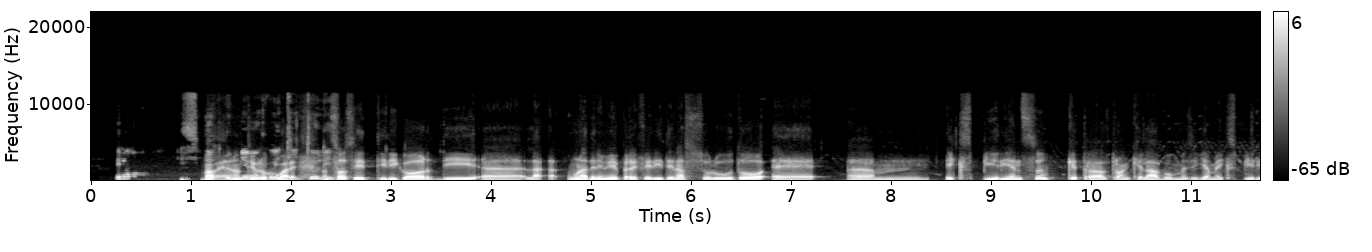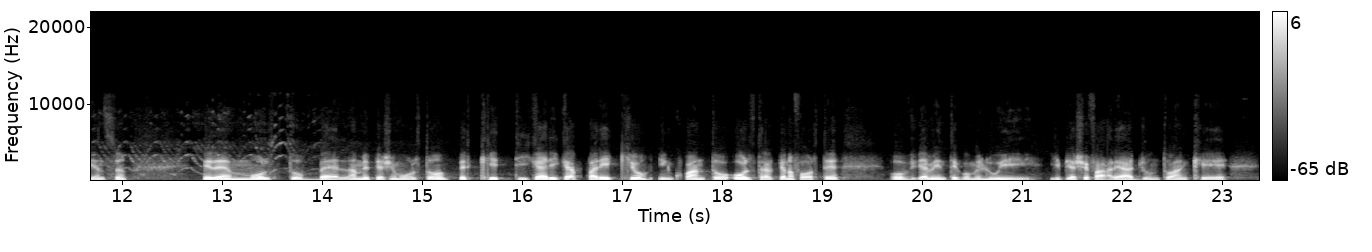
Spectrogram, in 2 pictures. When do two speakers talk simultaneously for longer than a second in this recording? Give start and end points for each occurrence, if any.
1.1-2.5

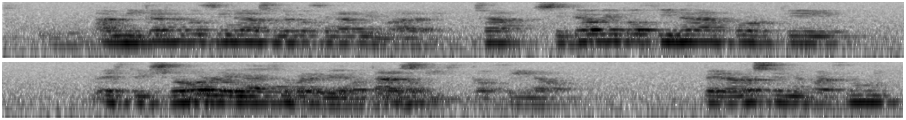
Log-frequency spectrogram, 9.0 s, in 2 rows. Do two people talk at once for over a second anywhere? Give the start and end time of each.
5.4-6.7

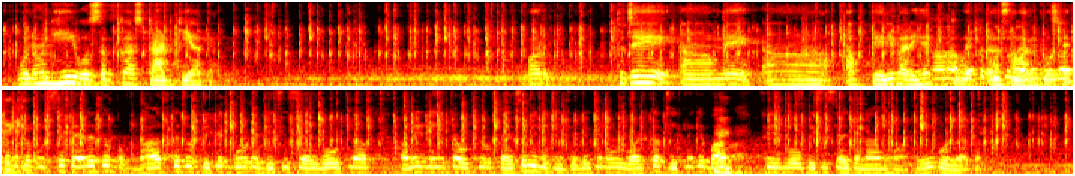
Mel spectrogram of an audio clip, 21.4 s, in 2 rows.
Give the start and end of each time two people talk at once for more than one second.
9.3-11.0

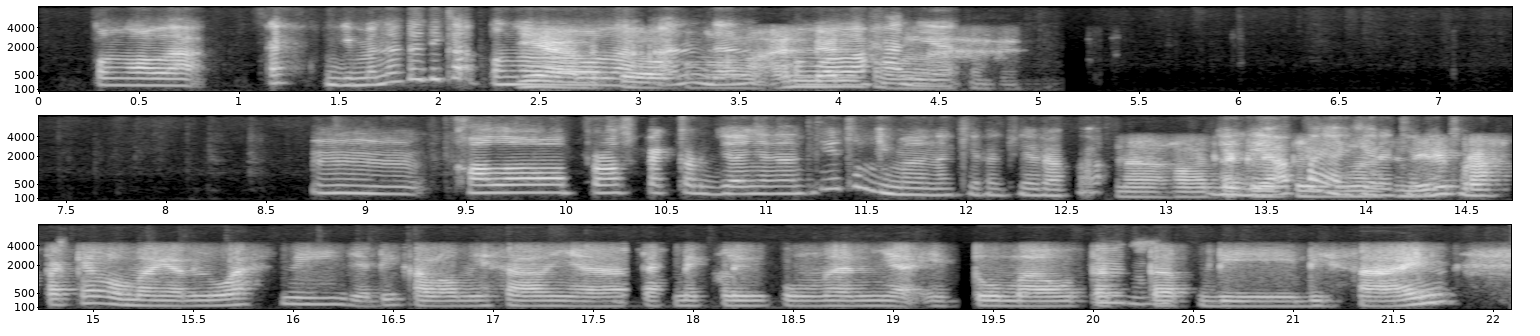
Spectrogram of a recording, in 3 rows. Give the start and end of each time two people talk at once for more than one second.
2.4-4.5, 13.3-14.5

